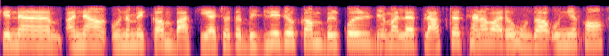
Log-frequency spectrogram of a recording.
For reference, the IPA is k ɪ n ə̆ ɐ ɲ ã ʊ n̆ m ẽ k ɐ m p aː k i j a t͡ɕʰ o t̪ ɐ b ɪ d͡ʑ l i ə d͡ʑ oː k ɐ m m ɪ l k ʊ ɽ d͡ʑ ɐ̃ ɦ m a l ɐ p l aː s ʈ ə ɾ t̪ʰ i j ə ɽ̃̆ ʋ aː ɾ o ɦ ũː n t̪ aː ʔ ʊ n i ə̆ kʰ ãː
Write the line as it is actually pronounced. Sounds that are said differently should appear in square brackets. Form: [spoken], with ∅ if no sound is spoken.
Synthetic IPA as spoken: k ɪ n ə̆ ɐ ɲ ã ʊ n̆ m ẽ k ɐ m [b] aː k i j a t͡ɕʰ o t̪ ɐ b ɪ d͡ʑ l i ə d͡ʑ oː k ɐ m [b] ɪ l k ʊ [l] d͡ʑ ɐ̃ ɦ m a l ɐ p l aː s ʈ ə ɾ t̪ʰ i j ə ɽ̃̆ ʋ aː ɾ o ɦ ũː n [d̪] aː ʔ ʊ n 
